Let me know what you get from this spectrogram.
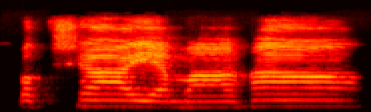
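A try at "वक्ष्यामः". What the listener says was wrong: No, Ksha is half. Okay, so Vakshyamaha.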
